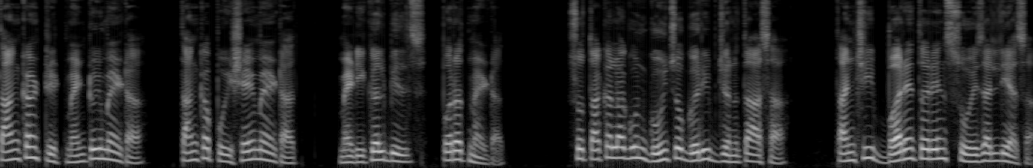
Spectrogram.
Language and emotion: Goan Konkani, neutral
